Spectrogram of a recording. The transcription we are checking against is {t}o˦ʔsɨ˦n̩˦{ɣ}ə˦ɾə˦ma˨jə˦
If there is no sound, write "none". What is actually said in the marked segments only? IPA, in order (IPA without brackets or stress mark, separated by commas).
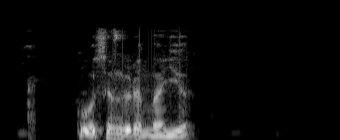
k, ɣ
